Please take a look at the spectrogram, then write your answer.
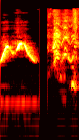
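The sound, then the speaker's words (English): A man whistles a single sliding note that rises and then falls while looking at someone, fairly clear, followed after a brief pause by a short burst of breathy, rustling noise. “All right, well, he'll, as he's looking at you, he gives a whistle.”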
